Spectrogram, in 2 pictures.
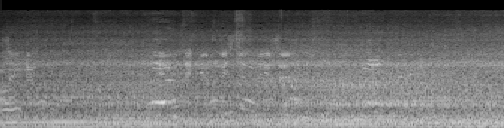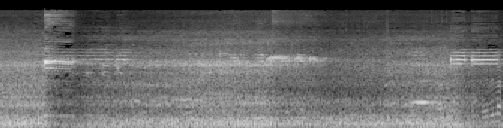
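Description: People talking in the background over steady vehicle engine noise from the road. A couple of short horn toots sound about halfway through and near the end.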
